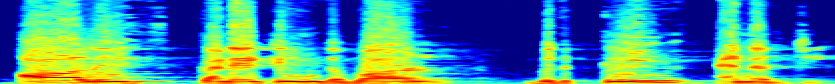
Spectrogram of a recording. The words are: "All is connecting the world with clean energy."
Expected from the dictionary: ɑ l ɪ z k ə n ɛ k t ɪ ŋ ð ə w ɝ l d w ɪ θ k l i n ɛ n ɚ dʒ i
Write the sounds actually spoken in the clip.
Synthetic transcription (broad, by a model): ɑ l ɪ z k ə n ɛ k t ɪ ŋ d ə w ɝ d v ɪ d k l i n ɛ n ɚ dʒ i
